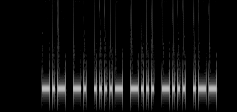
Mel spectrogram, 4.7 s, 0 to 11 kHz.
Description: Morse code, heard as a keyed tone, about 23 wpm, 700 Hz. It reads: KN4BBW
